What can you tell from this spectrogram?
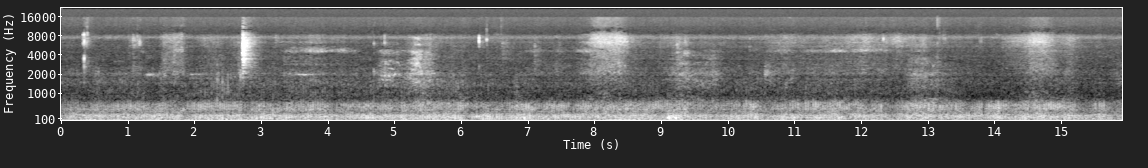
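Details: British Shorthair cats in the morning at home, young kittens among them; a steady low rumbling purr runs throughout with faint clicks and soft rustles above.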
